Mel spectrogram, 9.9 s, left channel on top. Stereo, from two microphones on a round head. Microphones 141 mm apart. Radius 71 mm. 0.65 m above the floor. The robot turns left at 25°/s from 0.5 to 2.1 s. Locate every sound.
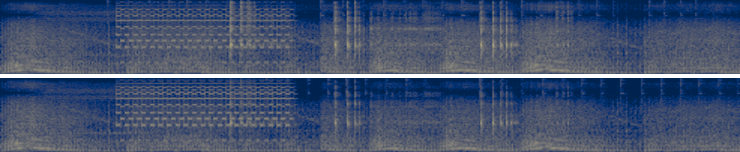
0.0 s a motorcycle: 170° right; by 9.9 s 150° left
1.5 s a ringtone: centre (ahead or behind); by 4.0 s 15° right (ahead or behind)
3.0 s a dropped coin: 55° left (ahead or behind)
